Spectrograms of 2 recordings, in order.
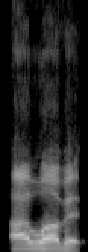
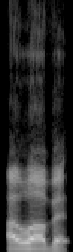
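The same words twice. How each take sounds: The two takes are said the same way.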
